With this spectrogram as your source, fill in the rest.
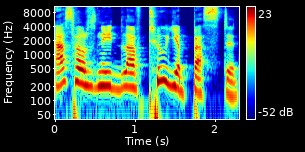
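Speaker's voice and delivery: very high-pitched, cartoonish British accent. Describing a character's high-pitched limey voice, the speaker does a South Park British accent. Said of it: "that was from um south park that accent".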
